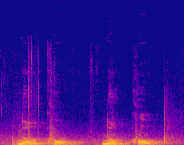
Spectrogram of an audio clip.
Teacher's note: 히읗이랑 기역 만나면 키읔이 되는구나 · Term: 축약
